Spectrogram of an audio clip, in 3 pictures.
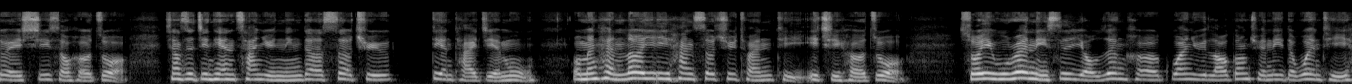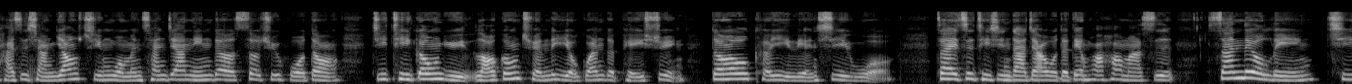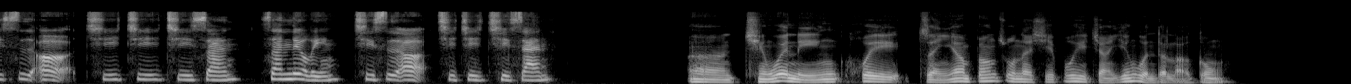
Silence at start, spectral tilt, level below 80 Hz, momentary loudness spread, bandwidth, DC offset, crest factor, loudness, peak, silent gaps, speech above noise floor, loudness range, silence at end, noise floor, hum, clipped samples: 0 s; -3.5 dB/octave; -66 dBFS; 10 LU; 13 kHz; under 0.1%; 20 dB; -21 LUFS; -2 dBFS; none; 64 dB; 4 LU; 1.25 s; -85 dBFS; none; under 0.1%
